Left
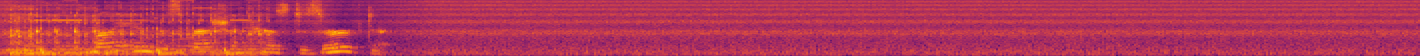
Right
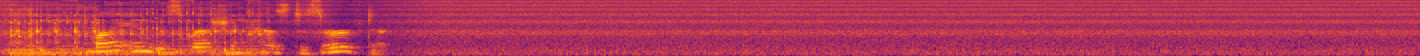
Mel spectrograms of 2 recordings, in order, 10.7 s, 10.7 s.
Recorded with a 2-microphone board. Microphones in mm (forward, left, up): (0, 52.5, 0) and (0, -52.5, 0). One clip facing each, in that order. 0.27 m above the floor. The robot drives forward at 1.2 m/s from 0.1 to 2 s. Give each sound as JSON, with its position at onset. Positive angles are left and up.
{"t": 0.7, "sound": "a woman speaking", "side_deg": -40, "distance_m": 1.1}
